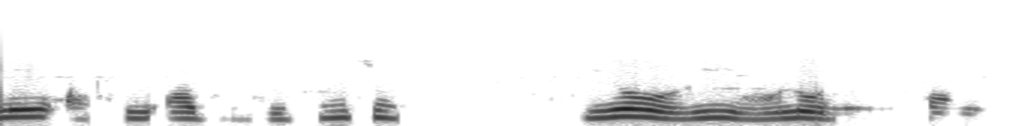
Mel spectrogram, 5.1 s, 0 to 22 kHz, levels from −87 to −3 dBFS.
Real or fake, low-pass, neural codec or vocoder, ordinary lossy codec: real; 3.6 kHz; none; Opus, 32 kbps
